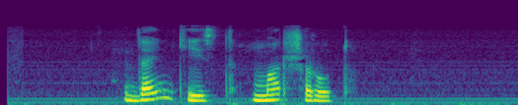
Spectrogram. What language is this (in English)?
Russian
